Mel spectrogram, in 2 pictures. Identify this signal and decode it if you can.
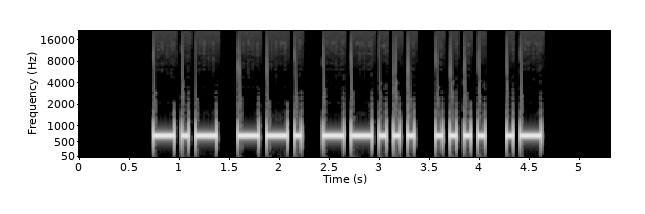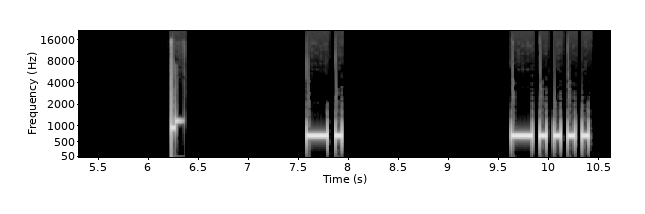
Morse code, heard as a keyed tone, about 17 wpm, spaced as for 11 wpm, 700 Hz. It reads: KG7HA N6
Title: USA Call Signs - 5 Characters - 8x Character Spacing - 17wpm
